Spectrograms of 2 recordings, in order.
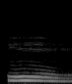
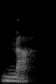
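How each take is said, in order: First: The n sound is held with no vowel after it. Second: The n sound is released into a short vowel. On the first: The speaker calls it right. "doesn't release" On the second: The speaker calls it wrong. "not na"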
